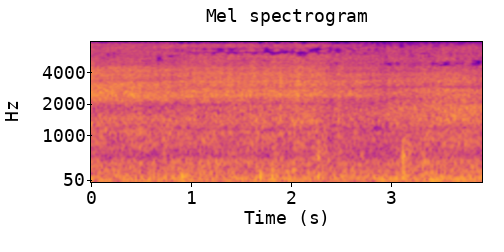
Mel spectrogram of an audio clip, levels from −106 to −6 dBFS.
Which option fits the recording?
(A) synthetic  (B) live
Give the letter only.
A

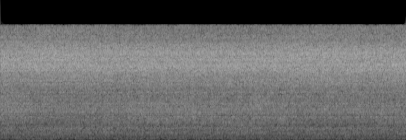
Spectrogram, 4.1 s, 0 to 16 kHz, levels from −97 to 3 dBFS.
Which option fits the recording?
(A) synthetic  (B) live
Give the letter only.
B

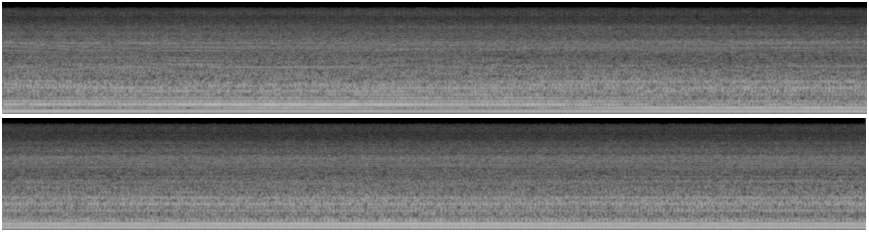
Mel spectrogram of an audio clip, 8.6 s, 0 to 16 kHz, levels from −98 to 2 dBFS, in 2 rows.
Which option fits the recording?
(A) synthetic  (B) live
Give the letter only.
B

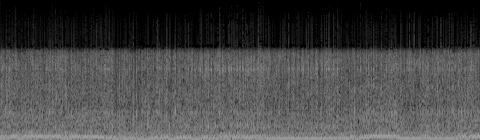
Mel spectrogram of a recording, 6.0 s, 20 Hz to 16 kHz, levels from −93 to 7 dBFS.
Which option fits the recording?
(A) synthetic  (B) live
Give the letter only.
B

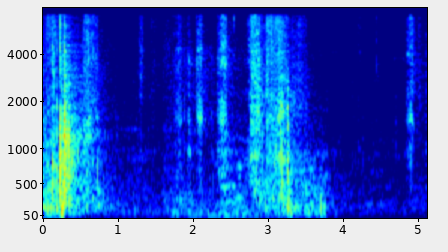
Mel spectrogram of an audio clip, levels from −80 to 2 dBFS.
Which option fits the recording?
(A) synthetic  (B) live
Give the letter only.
B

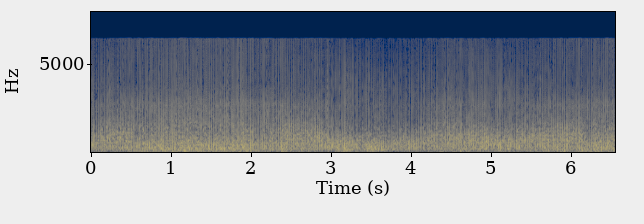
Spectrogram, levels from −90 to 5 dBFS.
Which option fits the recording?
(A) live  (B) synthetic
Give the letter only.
B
